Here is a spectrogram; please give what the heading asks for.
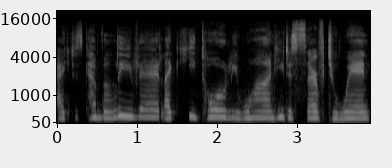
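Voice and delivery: play-acted slow, weepy child's sobbing lament. Retelling how her son reacted when his favorite chef lost, imitating a crying child. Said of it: "actually crying and was just like".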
